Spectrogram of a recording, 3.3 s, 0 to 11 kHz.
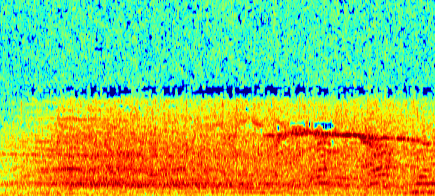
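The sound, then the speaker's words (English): A dense, steady roar of several race car engines firing up together on the start-up command before the Trenton 150 race at Trenton, a loud buzzing rumble with faint whining tones rising through it for the whole few seconds. “And promoter Sam Nunes gives the command to start up.”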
